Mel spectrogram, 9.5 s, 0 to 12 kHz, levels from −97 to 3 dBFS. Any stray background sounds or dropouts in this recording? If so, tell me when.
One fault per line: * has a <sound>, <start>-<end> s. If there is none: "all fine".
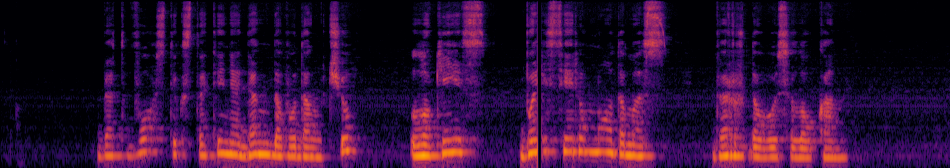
* has a dropout, 5.4-5.4 s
